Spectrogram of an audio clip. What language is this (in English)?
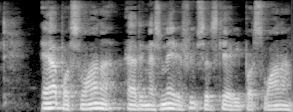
Danish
